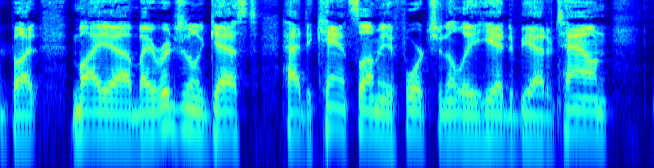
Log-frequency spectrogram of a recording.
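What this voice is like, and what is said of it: Slightly worn-out, scratchy voice. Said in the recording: “Do I sound more like a radio DJ today? ... my voice is a little scratchy here. Not scratchy per se. It's a little bit worn out”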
